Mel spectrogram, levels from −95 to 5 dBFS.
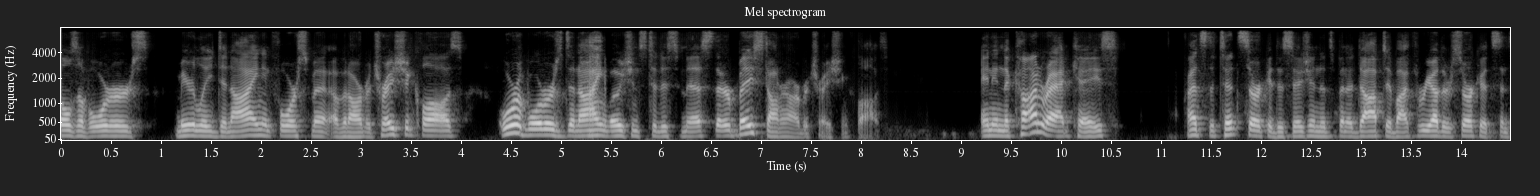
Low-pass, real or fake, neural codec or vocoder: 7.2 kHz; fake; codec, 16 kHz, 2 kbps, X-Codec, HuBERT features, trained on LibriSpeech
